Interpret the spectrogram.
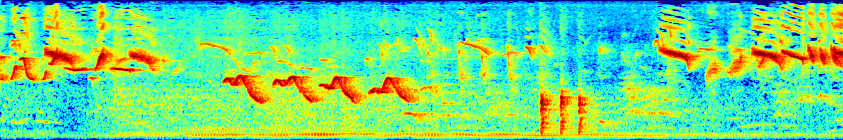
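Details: Caged Chinese hwamei giving ornamented, warbling song: clusters of high whistles, then a series of four loud descending slurs, a few sharp clicks, and a final high whistled flourish, over a steady low hum.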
